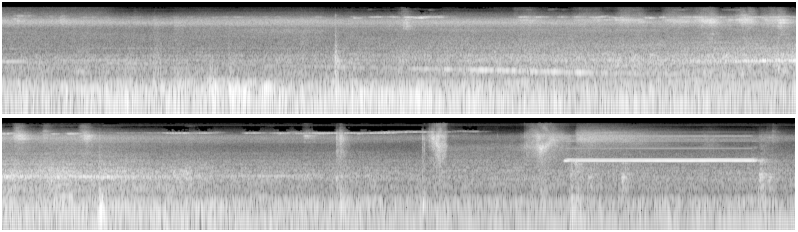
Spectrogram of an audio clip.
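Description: Docklands Light Railway train heard from inside, running and slowing into a station: rumble with an electric motor whine that falls slowly in pitch as it brakes. Near the end, with the train stopped, there are clicks and a short hiss of air, then a steady high electronic beep lasting about three seconds.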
